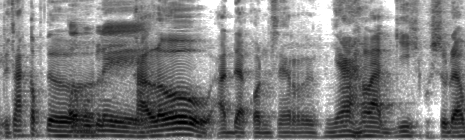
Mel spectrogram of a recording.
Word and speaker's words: Bublé: Tolong ini buat teman-teman yang masih ngomong Michael Bubble ya. Oh, bacanya Ada. Bublé. Ya, Bublé. Bublé.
